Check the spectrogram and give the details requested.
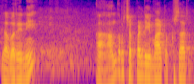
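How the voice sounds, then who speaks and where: A male pastor preaching to his congregation. He asks them questions, has them repeat lines and rises to loud, high exhortation. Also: animated, slow pace, slight background noise. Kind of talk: Telugu church sermon. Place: church hall. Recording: echoey church hall.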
